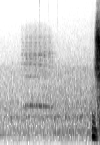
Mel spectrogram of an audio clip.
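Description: A pause in a man's speech, filled only by a faint steady hiss of room tone. His voice resumes near the end.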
